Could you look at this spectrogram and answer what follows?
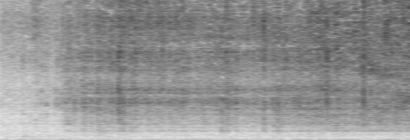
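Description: Salted lime stirred into a lemon pickle masala in a pan gives a steady close sizzle and frying hiss that swells slightly, with soft stirring scrapes throughout and no talk.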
